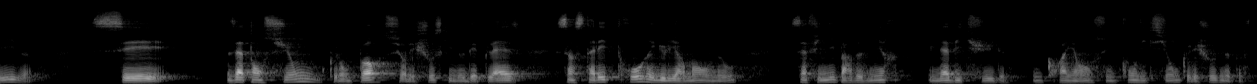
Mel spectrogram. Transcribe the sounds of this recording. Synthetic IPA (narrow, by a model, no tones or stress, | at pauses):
iv | se | zat̪ɑ̃sjɔ̃kəlɔ̃pɔʁt̪syʁleʃozkʲinud̪eplɛzsɛ̃st̪alet̪χoʁeɡʲyljɛʁmɑ̃ɑ̃nu | safinipaʁd̪əvniʁ | ynabit̪ʰyd̪ynkχwajɑ̃synkɔ̃viksjɔ̃kəleʃoznəpœv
